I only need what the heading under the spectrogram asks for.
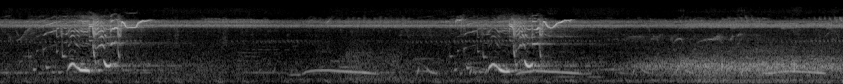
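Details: Montezuma oropendola singing in Costa Rica, a colonial nester that pivots around its branch while it sings; low gurgling, liquid swooping notes with sharp high rising sweeps near one and five seconds, over a steady high insect drone.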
